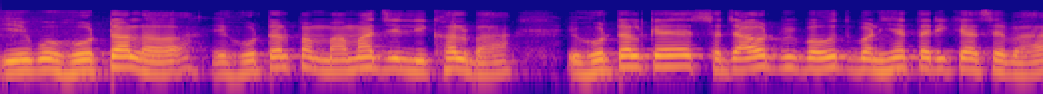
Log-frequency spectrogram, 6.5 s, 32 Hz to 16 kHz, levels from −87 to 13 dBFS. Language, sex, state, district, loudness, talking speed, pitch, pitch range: Bhojpuri, male, Bihar, Muzaffarpur, -16 LUFS, 195 wpm, 165 Hz, 150-185 Hz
